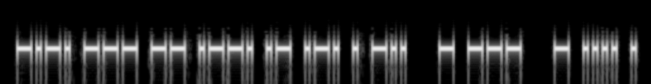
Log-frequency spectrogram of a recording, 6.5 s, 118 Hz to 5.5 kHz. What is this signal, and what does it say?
Morse code, heard as a keyed tone, about 25 wpm, 600 Hz. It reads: COMPARED TO THE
